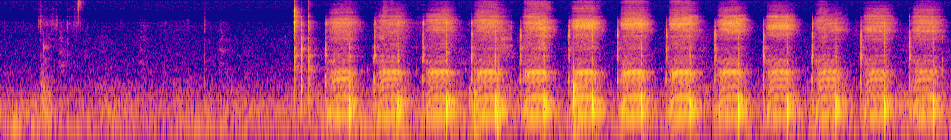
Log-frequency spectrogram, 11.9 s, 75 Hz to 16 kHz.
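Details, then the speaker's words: Swan baby S3 Pro electric breast pump with suction and alternating massage-suction modes and nine intensity levels: quiet room, then motor starts steady rhythmic whirring suction cycle at about 98 pulses a minute; electric breast pump running. "Це режим смоктування. Це режим черговості масажу і смоктування."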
